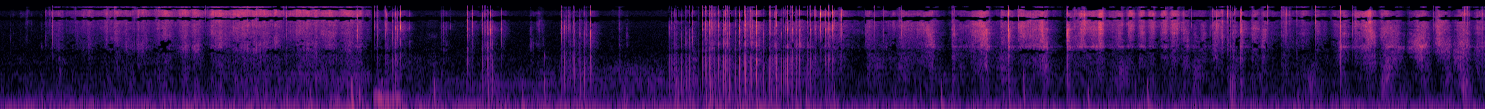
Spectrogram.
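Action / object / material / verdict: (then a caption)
tap / wooden-backed shoe polishing brush / wood / none. Long acrylic nails briefly brush the dark bristles of a hand-held wooden shoe polishing brush, then tap and scratch across its solid wooden back. A dense, steady stream of crisp, dry clicks and bright scratchy rasps follows, with a few sharper taps standing out. Each sound stops dead with no ring.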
